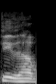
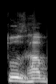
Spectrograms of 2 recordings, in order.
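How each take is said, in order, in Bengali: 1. আঞ্চলিক রূপ, প্রথম স্বরধ্বনি 'i' এর মতো শোনায়। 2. আঞ্চলিক রূপ, প্রথম স্বরধ্বনি 'u' এর মতো শোনায়। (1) "আঞ্চলিকতার ভিতরে গিয়ে কখনো তিযহাব হয়ে যায়" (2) "তুযহাব হয়ে যায়"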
